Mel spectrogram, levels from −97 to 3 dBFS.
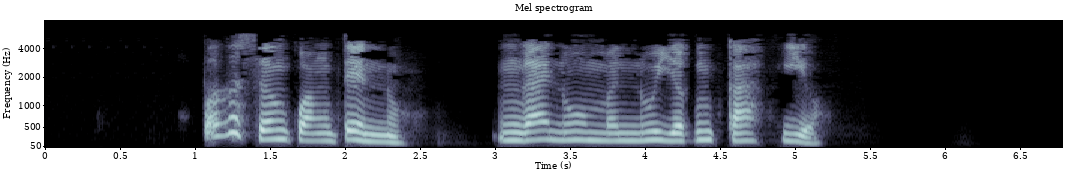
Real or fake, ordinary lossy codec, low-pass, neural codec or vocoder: fake; MP3, 24 kbps; 7.2 kHz; codec, 16 kHz, 0.9 kbps, LongCat-Audio-Codec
